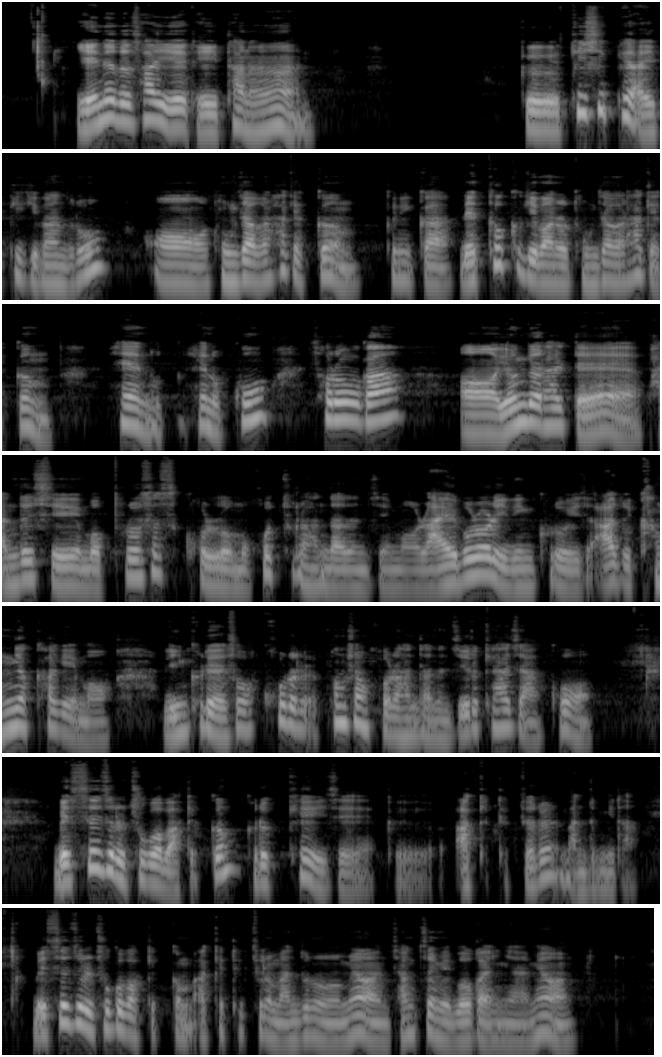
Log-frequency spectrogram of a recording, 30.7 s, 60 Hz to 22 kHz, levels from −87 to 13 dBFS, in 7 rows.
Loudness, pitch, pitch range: -30 LUFS, 155 Hz, 120-200 Hz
